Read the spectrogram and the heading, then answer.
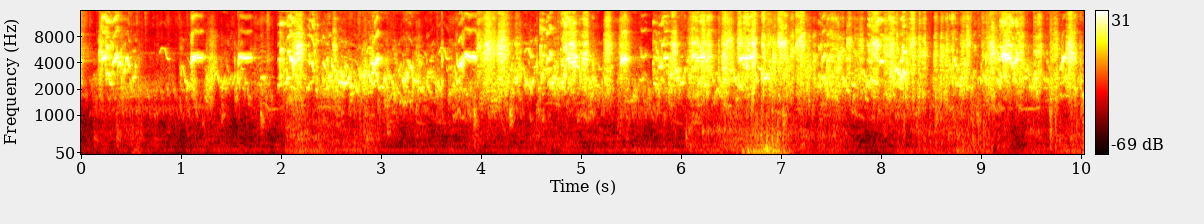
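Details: A budgie colony keeps up busy high chattering, fast chirps and short squawks overlapping steadily, with a brief low thump partway through.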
